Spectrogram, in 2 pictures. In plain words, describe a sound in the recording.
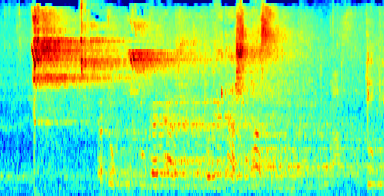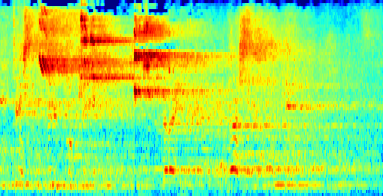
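A man speaks loudly, giving instructions in a large echoing gym.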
